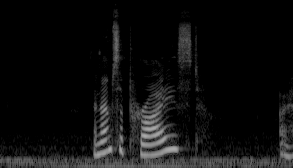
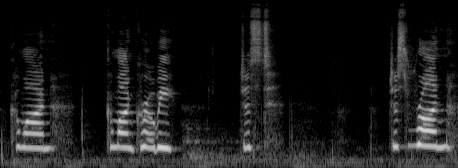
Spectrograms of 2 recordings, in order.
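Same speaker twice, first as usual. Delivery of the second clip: high, louder urging herself on; urgent self-encouragement; 6 semitones higher, 3 dB louder than usual. Real, not acted. Gamer urging herself to run past danger, tense and loud. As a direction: push yourself to just run.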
